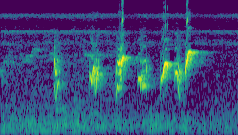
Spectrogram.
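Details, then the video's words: Lure song of an olive-winged bulbul: a lively phrase of about seven quick, bubbly notes, each sliding down then up, the later ones louder and sharper, delivered in just over a second against quiet hiss. "Suara pikat merbah belukar gacor"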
